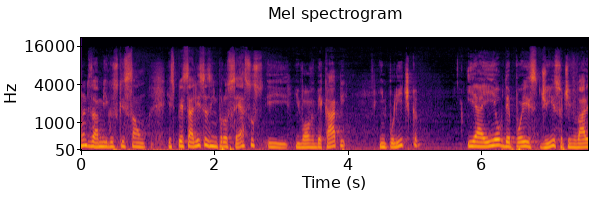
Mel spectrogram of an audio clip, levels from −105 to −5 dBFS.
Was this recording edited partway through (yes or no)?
yes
